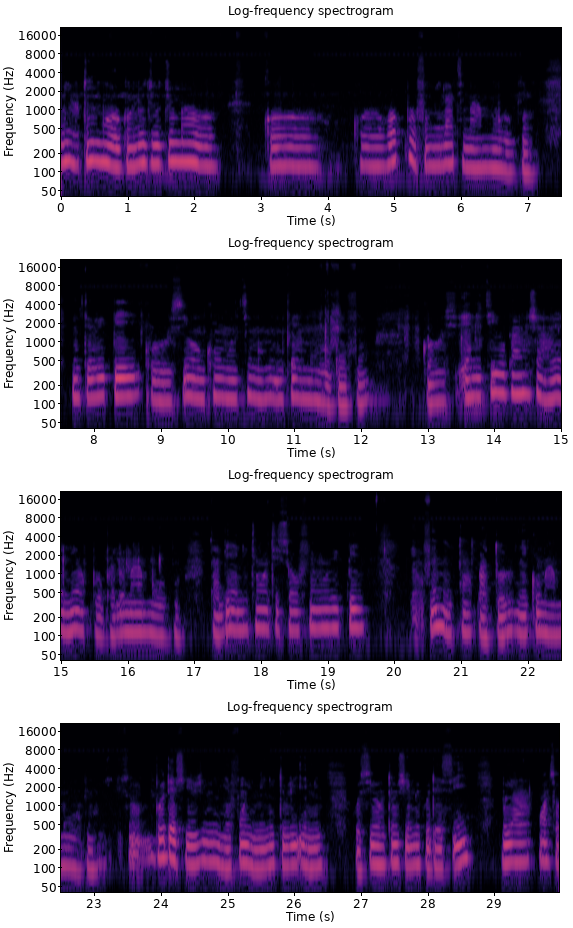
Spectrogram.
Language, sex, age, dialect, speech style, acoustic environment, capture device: Yoruba, male, 25-34, Nigeria - Lagos Yoruba, focused; nervous; relaxed, silence; nature, desktop / Linux / Chrome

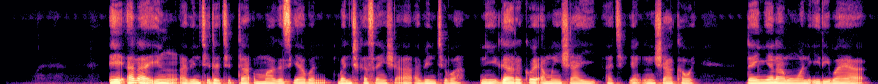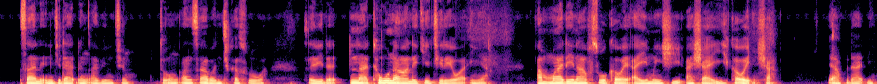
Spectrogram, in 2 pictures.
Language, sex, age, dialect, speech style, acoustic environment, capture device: Hausa, male, 25-34, Nigeria - Kano, happy; anxious; relaxed; excited; nervous; focused; stressed, people talking; music; nature; silence; construction; appliances; traffic, mobile / Linux / Chrome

